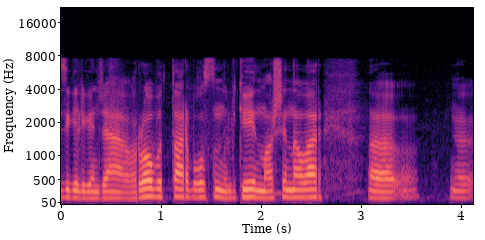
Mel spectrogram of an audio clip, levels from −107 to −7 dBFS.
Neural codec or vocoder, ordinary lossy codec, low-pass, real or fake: none; none; none; real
